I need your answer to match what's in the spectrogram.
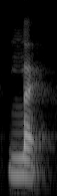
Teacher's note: जिस ध्वनि के उच्चारण में श्वास जिह्वा के दोनों पार्श्व से निकलती है वह पार्श्विक ध्वनि कहलाती है। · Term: पार्श्विक व्यंजन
